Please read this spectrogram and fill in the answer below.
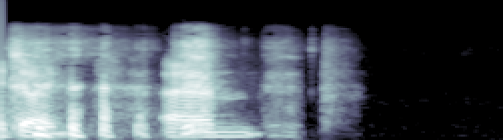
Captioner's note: laughs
